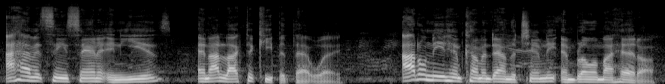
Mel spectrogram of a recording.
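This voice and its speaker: A man's voice: medium pitch, wildly swooping pitch, brisk, a little mellow. Man as a shady, swooping-voiced reindeer pimp. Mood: grudging, confiding. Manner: streetwise, defensive, grudging. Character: shady, exasperated male reindeer bar owner and pimp. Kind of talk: noir comedy audio drama. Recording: noisy bar ambience behind voice.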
